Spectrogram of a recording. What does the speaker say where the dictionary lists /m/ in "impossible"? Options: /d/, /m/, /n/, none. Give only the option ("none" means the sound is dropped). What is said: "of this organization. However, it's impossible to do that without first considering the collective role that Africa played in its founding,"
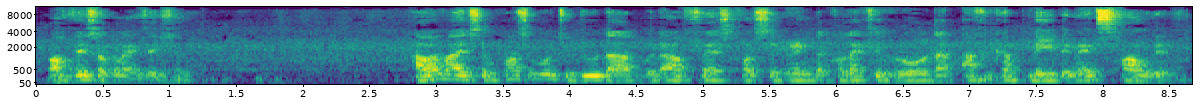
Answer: /m/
